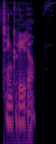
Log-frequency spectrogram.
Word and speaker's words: Tancredo: Tancredo. – Won't Credo have an extra in it though? – No. It's like I looked up the pronunciation of it because I've never seen that before. And it's Tancredo.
